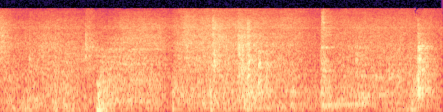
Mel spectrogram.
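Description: Faint rustling and handling noise from a person shifting position, with a soft knock about half a second in.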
